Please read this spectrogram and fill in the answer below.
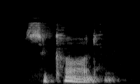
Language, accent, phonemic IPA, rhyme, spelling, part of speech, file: English, Southern England, /səˈkɑːd/, -ɑːd, saccade, noun / verb, LL-Q1860 (eng)-saccade.wav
